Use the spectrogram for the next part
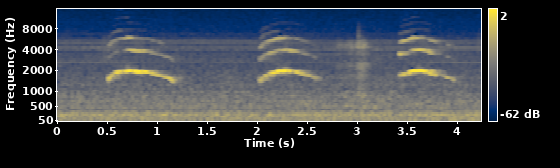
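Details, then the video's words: Three clear high meows from a grey kitten calling for its mother, each a drawn-out arch rising and falling, spaced about one and a half seconds apart, with a faint click between. "Cute Kitten Meowing"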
